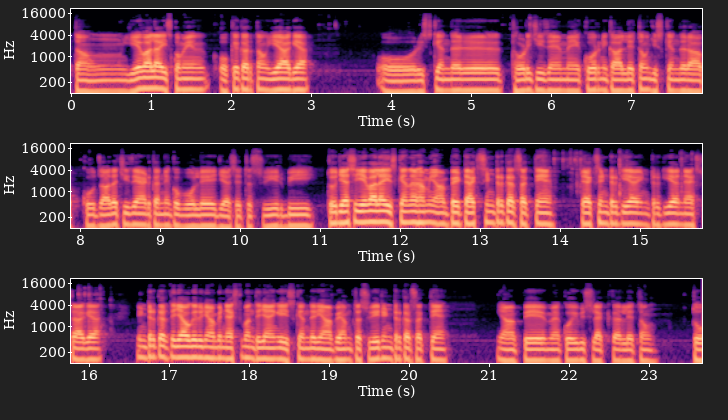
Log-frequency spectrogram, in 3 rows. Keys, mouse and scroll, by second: 0.8 click, 5.7 Delete, 6.1 scroll up 1, 6.5 scroll down 1, 8.0 click, 9.6 scroll down 1, 11.0 click, 11.2 scroll down 1, 11.5-12.1 scroll up 1, 12.1 click, 13.8 typing, 14.7 Return, 15.3-16.0 typing, 16.1 Return, 18.1 click.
